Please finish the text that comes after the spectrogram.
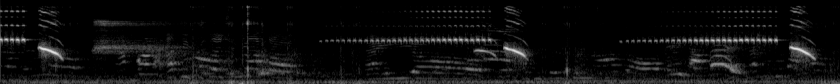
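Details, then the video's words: Varied Sirtu song, from a bird said to sing without stress wherever carried: loud sharp downslurred whistles alternate with swelling rapid trills and soft twittering notes. "SIRTU GACOR ANTI STRES !! FULL VARIASI SUARA CIPOW GACOR DOR"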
